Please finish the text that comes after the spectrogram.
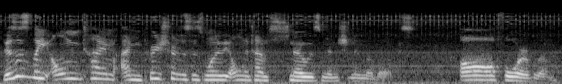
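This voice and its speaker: Young woman, mid-pitched, exasperated and sarcastic book reader; casual, sweary, faint noise on a homemade recording. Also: a little fast, mellow. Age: young adult. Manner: sarcastic, exasperated, foul-mouthed. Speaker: co-host reading a book aloud with mocking commentary. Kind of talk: casual read-aloud with exasperated commentary.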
